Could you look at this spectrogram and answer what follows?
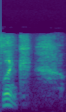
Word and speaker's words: Linck: So now that I've said that 17 times, is your last name pronounced Linck? It is Linck, yes.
